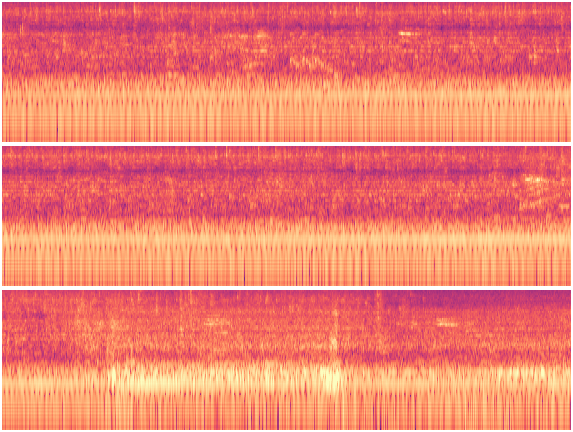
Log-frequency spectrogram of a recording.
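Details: LG Turbo Drum washer on spin cycle after draining: steady even motor hum with a little water sloshing, spinning smoothly without grinding or knocking.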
